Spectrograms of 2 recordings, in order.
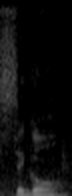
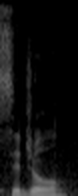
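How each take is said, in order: First: The G is hard, like in go. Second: The G is soft, like a J. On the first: The speaker calls it right. "apparently it is the hard G in sigil" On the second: The speaker calls it wrong. "I used to say that was sigil"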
